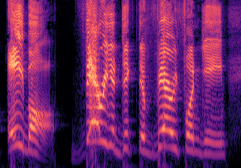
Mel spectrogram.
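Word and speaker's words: Ayball: I want you to check out a new game from your app store called A-Ball. And it's pronounced and it's spelled A-Y-B-A-L-L.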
